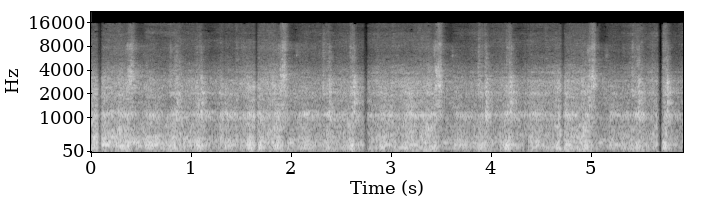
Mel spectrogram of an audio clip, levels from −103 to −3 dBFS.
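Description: Right at the start, from 0.05 to 0.11 s, there's a short stall from a late packet: the buffer ran dry, so about 39 ms of sound gets held with a slight buzz or dip, and nothing's actually lost. Between 1.3 and 2.8 s come scattered short gaps, around three small holes of up to roughly 40 ms each, patched by carrying the last sound forward. They show up as quick ticks and smears, and the same thing happens again from 3.9 to 5.7 s with about four of them. Under all of it there's clock drift between sender and receiver, with the sender's clock running a few percent slow, so the buffer keeps draining and you get little timing hiccups at uneven spacing.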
